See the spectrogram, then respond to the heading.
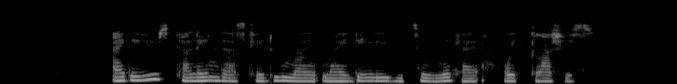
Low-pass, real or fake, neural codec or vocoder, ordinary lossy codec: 7.2 kHz; fake; codec, 16 kHz, 4 kbps, X-Codec, WavLM features, trained on Multilingual LibriSpeech; none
